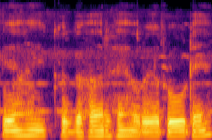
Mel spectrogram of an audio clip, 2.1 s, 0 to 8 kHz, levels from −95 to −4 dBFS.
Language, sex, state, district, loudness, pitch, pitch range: Hindi, male, Jharkhand, Deoghar, -15 LUFS, 105 Hz, 105-110 Hz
